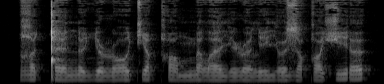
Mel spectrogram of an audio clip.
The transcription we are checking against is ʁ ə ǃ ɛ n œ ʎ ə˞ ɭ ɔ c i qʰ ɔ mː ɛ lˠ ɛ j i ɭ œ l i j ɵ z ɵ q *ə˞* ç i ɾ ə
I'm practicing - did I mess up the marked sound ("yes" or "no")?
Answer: no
